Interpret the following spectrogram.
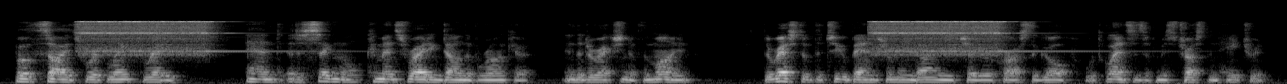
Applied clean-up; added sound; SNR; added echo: none; Bell / Doorbell; 0 dB; reverberation time 0.2 s.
